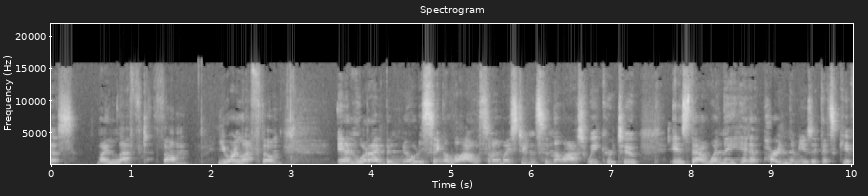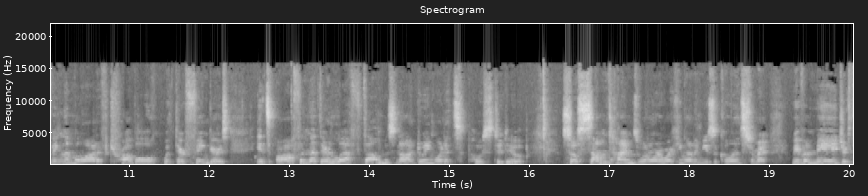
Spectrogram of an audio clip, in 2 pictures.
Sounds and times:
Speech: 0.0 - 2.9, 3.6 - 20.0.

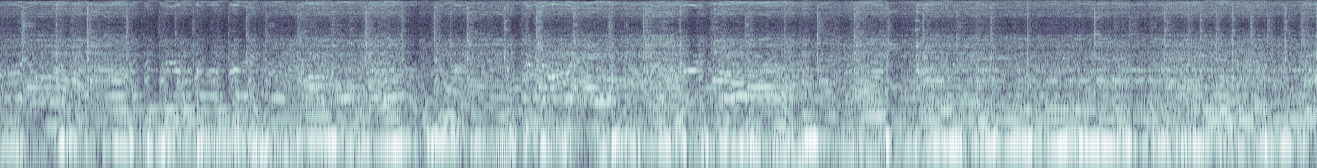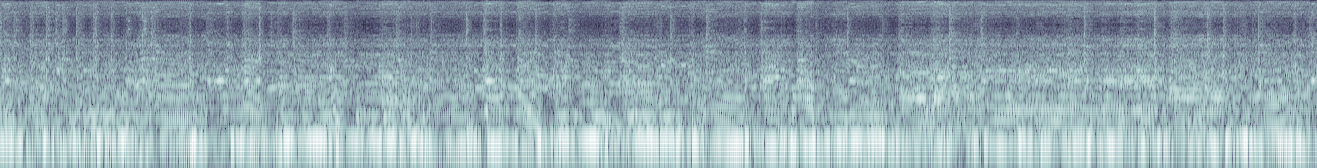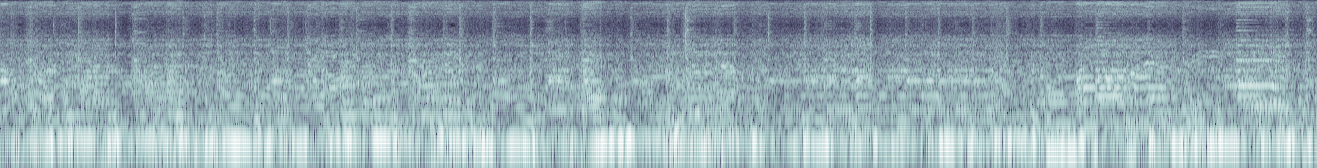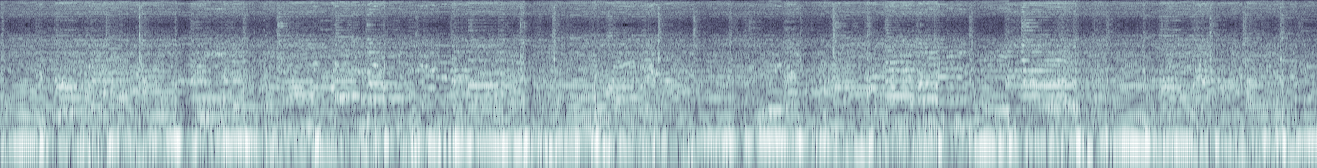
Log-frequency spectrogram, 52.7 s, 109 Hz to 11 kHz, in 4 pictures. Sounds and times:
Bass guitar: 0.0 - 52.6.

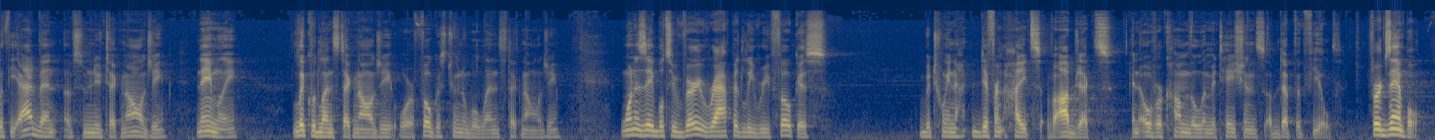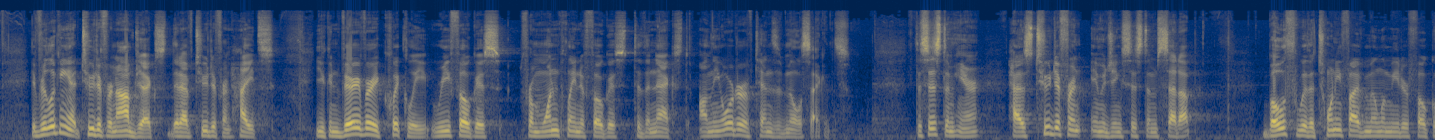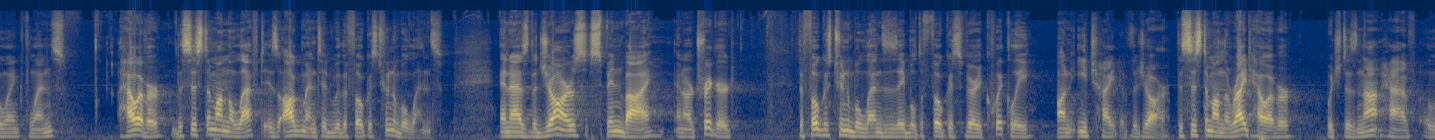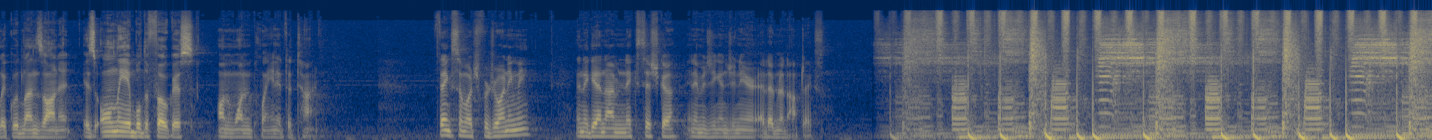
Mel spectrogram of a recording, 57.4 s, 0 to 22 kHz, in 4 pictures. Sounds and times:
Speech: 0.0 - 5.6, 6.2 - 8.3, 9.2 - 22.9, 23.5 - 26.4, 27.0 - 36.1, 36.7 - 46.4, 47.4 - 51.4.

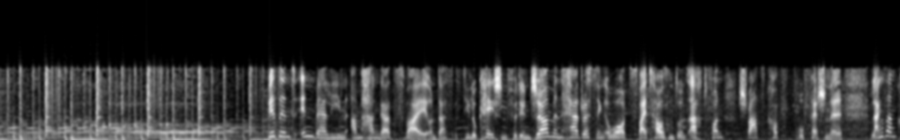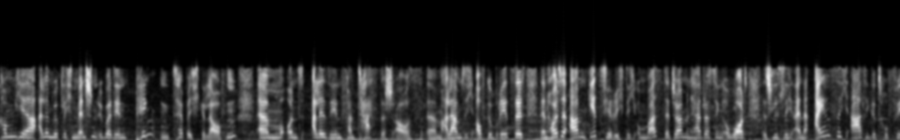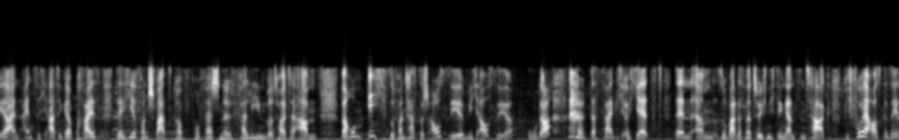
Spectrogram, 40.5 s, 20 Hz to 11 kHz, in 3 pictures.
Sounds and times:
Inside, public space: 0.0 - 40.4
Speech: 4.0 - 40.4.

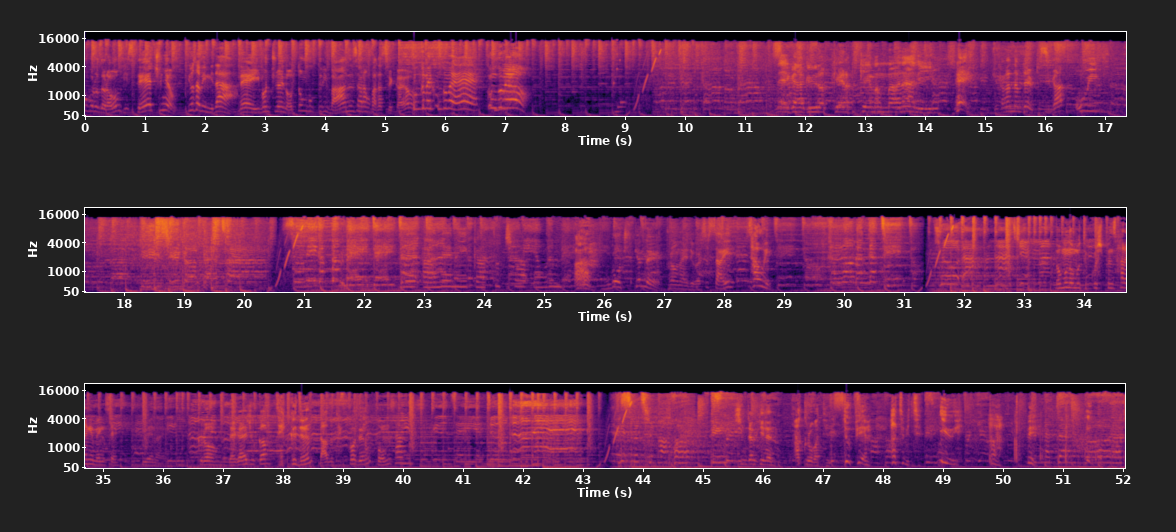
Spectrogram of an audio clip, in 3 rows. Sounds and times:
Music: 0.0 - 52.0.

